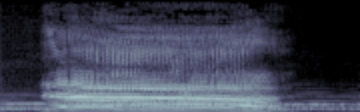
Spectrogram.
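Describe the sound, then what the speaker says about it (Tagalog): A single long, loud scream from a man, held steady for over a second before breaking off with a falling pitch. "Sumigaw si Randy."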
